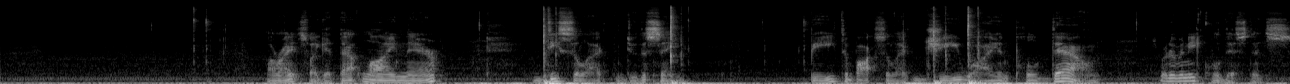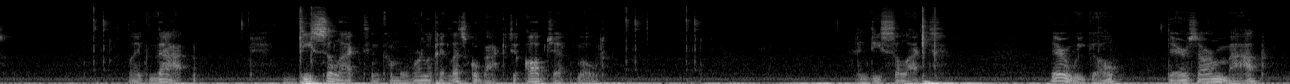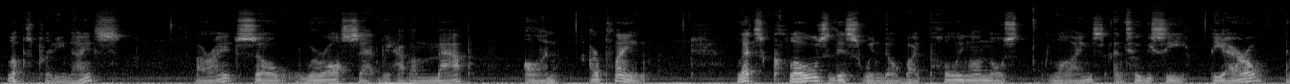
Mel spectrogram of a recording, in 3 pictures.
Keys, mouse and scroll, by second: 5.4 a, 6.6 b, 9.3 g, 15.9 a, 19.3-22.1 drag, 22.1 a, 23.9 click, 28.9-30.9 middle drag, 36.0-38.0 drag.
